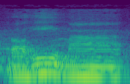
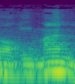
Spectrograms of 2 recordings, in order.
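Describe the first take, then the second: First: The word ends with a long vowel. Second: The word ends with an n sound.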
